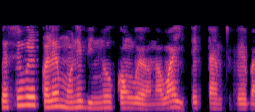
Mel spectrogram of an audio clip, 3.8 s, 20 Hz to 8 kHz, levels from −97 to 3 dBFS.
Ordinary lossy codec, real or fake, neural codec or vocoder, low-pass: AAC, 16 kbps; fake; codec, 24 kHz, 3.1 kbps, DualCodec; 7.2 kHz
